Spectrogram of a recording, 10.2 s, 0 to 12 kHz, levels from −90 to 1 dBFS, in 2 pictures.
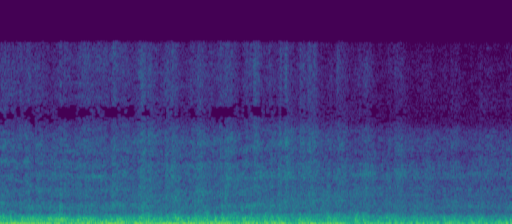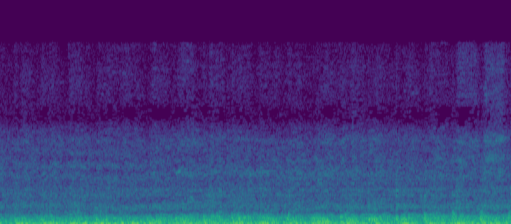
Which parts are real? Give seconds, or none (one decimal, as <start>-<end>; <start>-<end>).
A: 0.0-10.2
